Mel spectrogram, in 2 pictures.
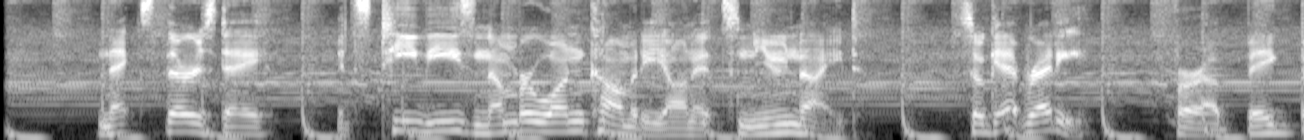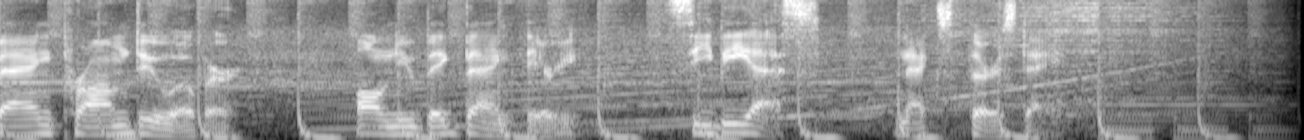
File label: promo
